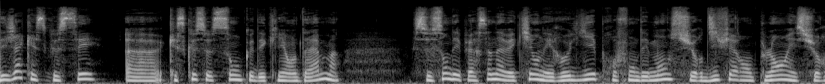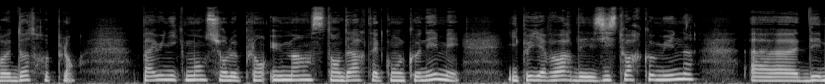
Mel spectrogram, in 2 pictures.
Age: 30-49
